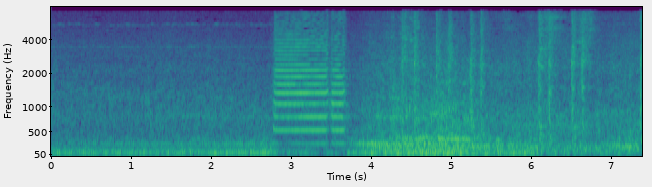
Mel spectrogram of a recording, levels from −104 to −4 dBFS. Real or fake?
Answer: real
